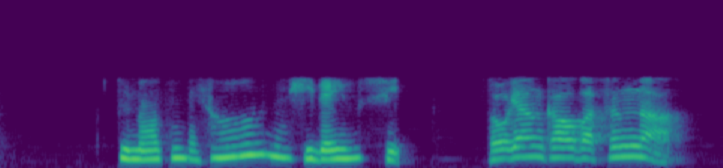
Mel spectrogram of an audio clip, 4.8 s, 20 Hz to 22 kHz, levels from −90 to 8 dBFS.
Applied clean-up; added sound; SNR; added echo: neural mask model DeepFilterNet 3.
